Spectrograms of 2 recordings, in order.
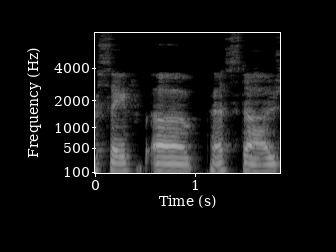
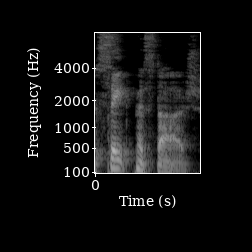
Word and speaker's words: Sate Pestage: Obviously, the Empire loses, and Admiral Galad Palian takes the remaining fleet back to the core, where Safe Pestage is pronounced Emperor. Or Sate Pestage.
